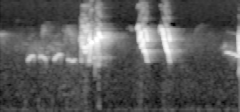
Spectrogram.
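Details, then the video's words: White-rumped shama song opening with a few soft low whistled notes, then loud buzzy downward-sweeping bursts and a final whistled phrase. "AMPUHHH KACER LAIN PASTI EMOSI!!!"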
